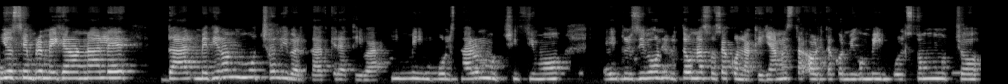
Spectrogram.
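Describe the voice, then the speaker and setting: High-pitched, a woman talks at a fairly quick pace. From Honduras (Tegucigalpa), Mexican family. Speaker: pediatric dentist. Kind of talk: interview. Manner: fast, energetic.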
